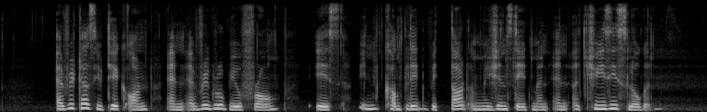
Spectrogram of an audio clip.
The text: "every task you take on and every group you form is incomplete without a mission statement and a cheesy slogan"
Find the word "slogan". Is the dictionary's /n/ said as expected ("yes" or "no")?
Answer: yes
